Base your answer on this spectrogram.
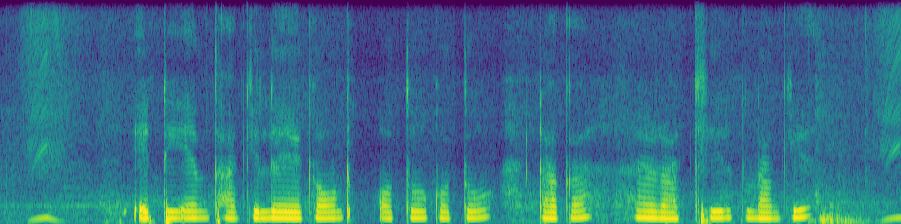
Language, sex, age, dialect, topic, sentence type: Bengali, female, 18-24, Rajbangshi, banking, question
